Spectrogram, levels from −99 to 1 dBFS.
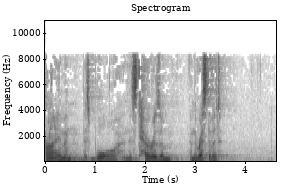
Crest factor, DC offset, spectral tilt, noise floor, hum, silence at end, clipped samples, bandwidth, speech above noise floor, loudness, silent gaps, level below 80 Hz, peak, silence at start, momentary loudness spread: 20 dB; under 0.1%; -4.5 dB/octave; -60 dBFS; none; 1 s; under 0.1%; 8.8 kHz; 32 dB; -29 LUFS; none; -66 dBFS; -10 dBFS; 0 s; 11 LU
